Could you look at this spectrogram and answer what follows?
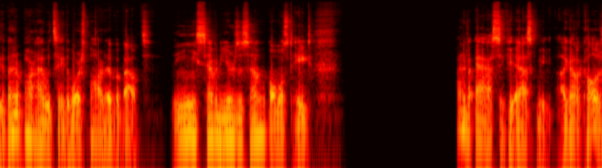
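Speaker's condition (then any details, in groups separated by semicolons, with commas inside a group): No condition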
